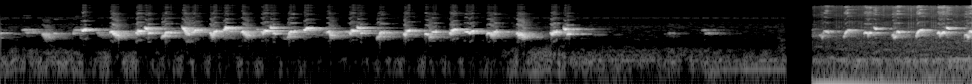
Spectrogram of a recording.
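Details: Yellow-vented bulbul song for training songbirds: fast strings of whistled, warbling notes around mid pitch, rising and falling in rapid runs for seven seconds, a pause, then the rapid phrases resume.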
